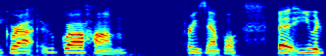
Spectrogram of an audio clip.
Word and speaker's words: Graham: But most of the time, if the H is in the middle of the word in English, it is not pronounced. So Graham.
